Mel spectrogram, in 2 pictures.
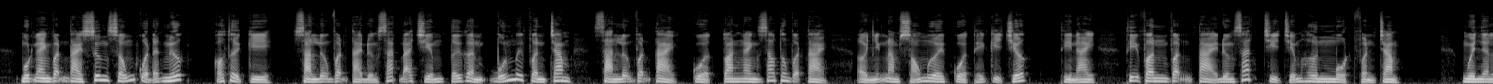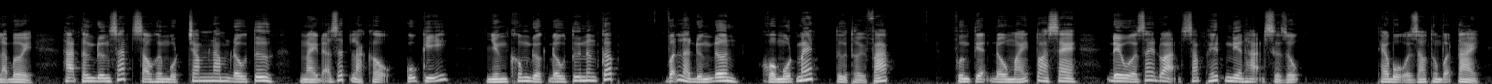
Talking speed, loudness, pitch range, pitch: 230 wpm, -20 LUFS, 115-150 Hz, 130 Hz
